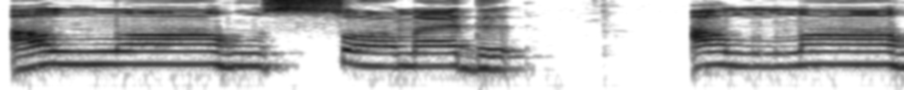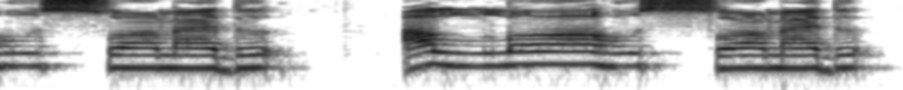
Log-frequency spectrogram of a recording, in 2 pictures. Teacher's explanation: तो हम सही कैसे पढ़ेंगे, अल्लाह के नाम को मोटा पढ़ेंगे, स्वाद को मोटा पढ़ेंगे, दाल पर कलकला करेंगे, यानी डबल साउंड आएगी, जुम्बश पैदा होगी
